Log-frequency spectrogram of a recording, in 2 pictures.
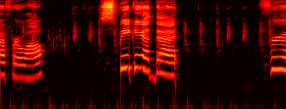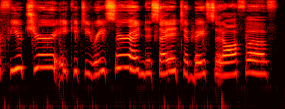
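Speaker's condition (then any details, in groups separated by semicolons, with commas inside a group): No condition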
